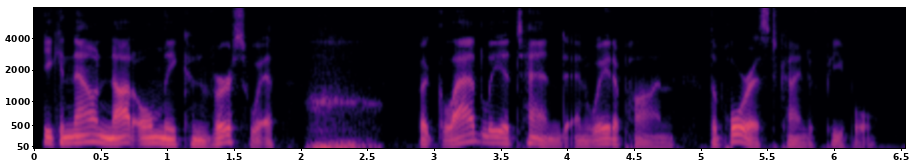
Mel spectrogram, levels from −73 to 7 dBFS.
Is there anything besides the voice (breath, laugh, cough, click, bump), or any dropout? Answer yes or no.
yes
